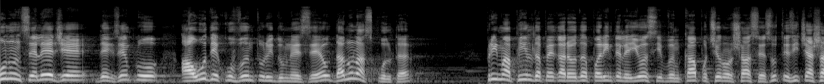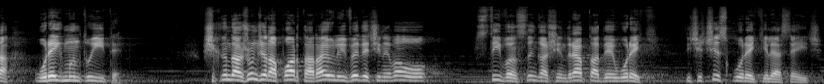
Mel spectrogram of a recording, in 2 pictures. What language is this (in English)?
Romanian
